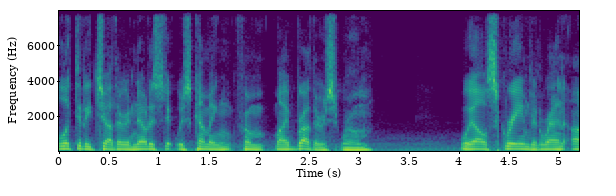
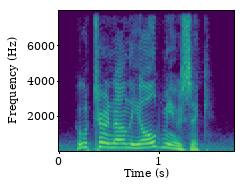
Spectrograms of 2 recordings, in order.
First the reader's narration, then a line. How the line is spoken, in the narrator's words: Jenna yells from the toilet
